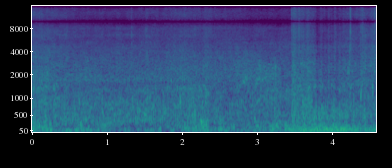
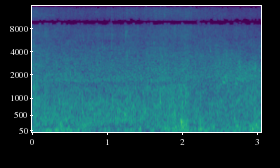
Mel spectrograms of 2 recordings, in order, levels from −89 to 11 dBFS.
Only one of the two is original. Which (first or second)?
second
